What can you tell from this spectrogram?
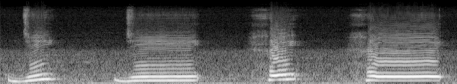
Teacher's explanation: یا ساکن ہو اس سے پہلے زیر ہو تب وہ یا مدہ بنے گی. ٹھیک ہے، زیر اور یا مدہ کی آواز میں فرق کریں گے اور یا مدہ کو تھوڑا کھینچ کر ادا کریں گے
